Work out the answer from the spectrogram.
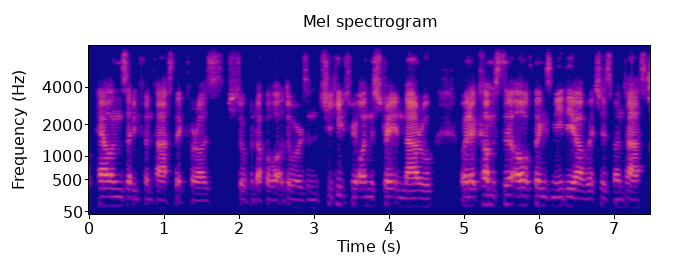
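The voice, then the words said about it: Scottish accent. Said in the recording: “most can hear there's a Scottish accent involved here”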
